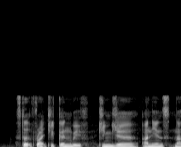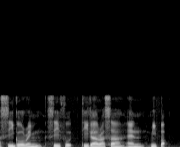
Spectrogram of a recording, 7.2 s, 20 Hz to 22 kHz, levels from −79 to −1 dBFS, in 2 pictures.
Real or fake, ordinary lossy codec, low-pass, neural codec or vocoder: real; none; none; none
